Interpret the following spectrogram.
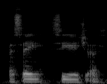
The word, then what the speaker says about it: Sachs: Jed Reese, Robin Sachs, S-A-C-H-S, Sachs, Robin Sachs, Patrick Breen, Missy Pyle, Justin Long, Rainn Wilson.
